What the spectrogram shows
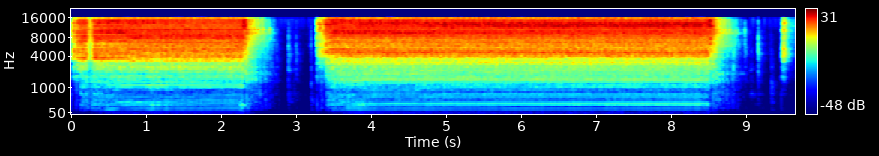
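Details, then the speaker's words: Stuart Double 10V model steam engine after both slide valves were made identical in size: even, steady hissing run with no lopsided beat between strokes; both cylinders giving about equal power, running balanced. "now that the slide valves in each of the valve chests are identical in size the power output from both of the cylinders is about the same"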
